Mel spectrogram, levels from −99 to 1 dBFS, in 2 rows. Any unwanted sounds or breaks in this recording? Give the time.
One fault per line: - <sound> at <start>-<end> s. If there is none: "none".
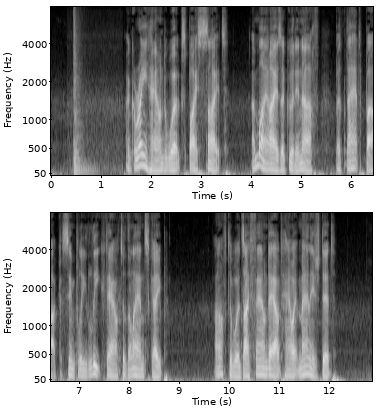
- thud at 0.4-1.0 s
